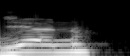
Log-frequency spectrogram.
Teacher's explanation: जन मध्ये य जोडल्यासारखा उच्चार आहे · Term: दंत तालव्य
